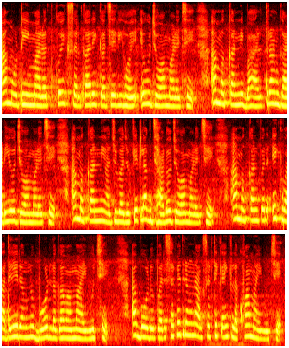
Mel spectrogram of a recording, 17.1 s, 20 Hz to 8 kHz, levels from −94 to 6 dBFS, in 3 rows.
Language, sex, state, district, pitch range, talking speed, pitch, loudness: Gujarati, female, Gujarat, Valsad, 240-285 Hz, 165 wpm, 265 Hz, -12 LUFS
